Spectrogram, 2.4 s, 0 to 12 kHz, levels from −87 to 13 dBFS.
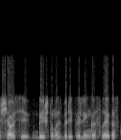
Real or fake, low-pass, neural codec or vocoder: real; 7.2 kHz; none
